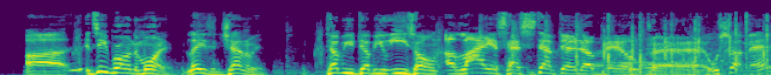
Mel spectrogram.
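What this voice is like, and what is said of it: Over-the-top wrestling announcer voice. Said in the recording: “That was my wrestling voice ... It was terrible ... it's ridiculousness voice”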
